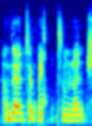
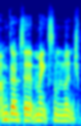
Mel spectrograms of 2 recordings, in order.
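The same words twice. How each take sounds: First: Clicks replace some consonants, Zulu style. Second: It is said with ordinary consonants.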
